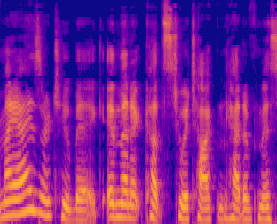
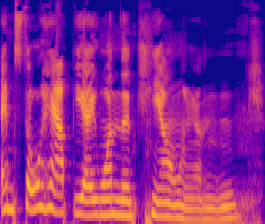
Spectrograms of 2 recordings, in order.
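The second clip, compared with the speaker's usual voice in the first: put-on slow, strong Michigan accent; 4 semitones higher than usual. Retelling what the challenge winner said: imitating Kyle's Michigan accent. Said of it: "Very Michigan".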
